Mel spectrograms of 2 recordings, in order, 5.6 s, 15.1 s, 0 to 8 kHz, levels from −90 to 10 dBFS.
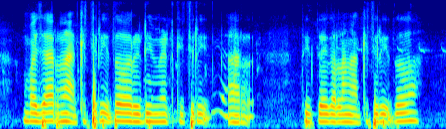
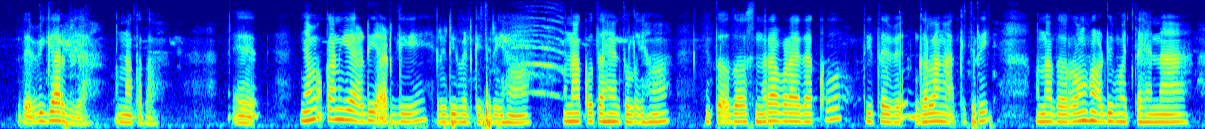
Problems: background sounds at intervals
